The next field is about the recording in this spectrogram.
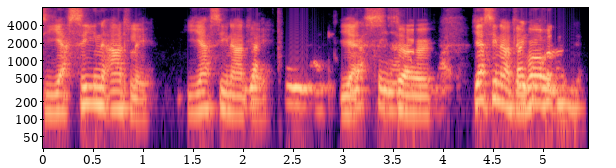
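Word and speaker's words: Yacine Adli: alex sorry how did you how did you pronounce that name uh it's yacine adley yassy nady yes so yes rather than the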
